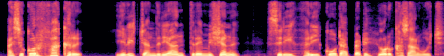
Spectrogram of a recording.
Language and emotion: Kashmiri, happy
